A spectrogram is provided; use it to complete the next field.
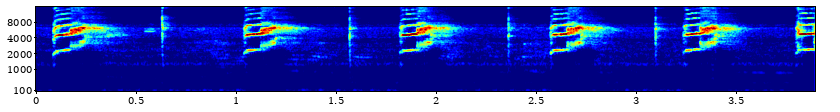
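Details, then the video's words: Rapid loud lovebird squawks for fighter-lovebird training: harsh, shrill rasping calls repeated about every three-quarters of a second, each followed by a faint click. "pancingan LB FIGHTER volume suara kerasnya paling gesit ciptakan lovebird fighter juara"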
